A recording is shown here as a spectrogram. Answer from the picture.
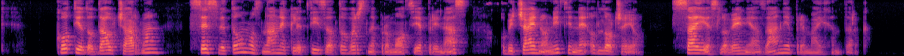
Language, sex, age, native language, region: Slovenian, female, 60+, Slovenian, Gorica region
